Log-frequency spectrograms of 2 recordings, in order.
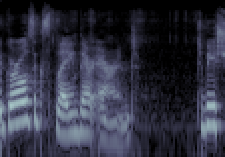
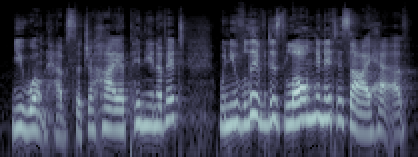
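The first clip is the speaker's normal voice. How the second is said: louder, sour put-down; sour retort; 4 semitones higher, 9 dB louder than usual. Acted. Eliza sourly retorting to young Anne's optimism. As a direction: snap back sourly. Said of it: "retorted Miss Eliza sourly".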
